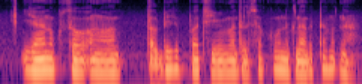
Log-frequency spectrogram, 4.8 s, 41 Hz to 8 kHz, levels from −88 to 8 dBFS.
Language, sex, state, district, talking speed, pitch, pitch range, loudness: Garo, male, Meghalaya, West Garo Hills, 110 wpm, 95 Hz, 90-105 Hz, -19 LUFS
